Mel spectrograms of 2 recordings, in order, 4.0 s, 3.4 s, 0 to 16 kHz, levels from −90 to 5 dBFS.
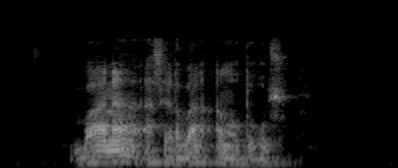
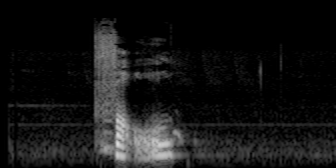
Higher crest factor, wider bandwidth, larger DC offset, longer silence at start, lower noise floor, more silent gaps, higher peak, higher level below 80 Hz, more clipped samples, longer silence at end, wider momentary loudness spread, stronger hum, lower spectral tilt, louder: about the same, 24 dB vs 26 dB; second, 7.6 kHz vs 9.8 kHz; neither; second, 0.75 s vs 0.95 s; first, -89 dBFS vs -68 dBFS; neither; second, -18 dBFS vs -2 dBFS; first, -62 dBFS vs -78 dBFS; neither; second, 1.15 s vs 1.55 s; second, 12 LU vs 21 LU; neither; second, -3.5 dB/octave vs -6 dB/octave; second, -41 LUFS vs -22 LUFS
